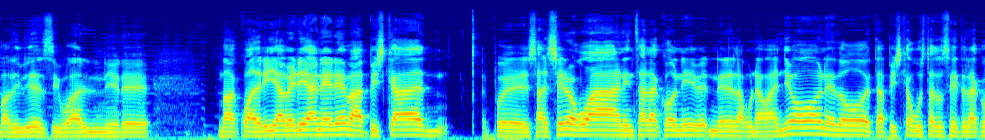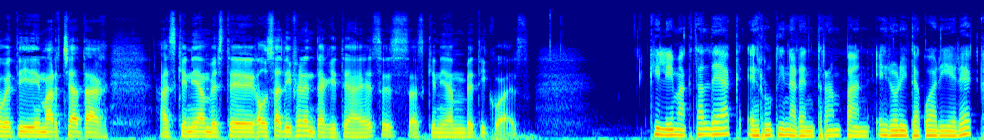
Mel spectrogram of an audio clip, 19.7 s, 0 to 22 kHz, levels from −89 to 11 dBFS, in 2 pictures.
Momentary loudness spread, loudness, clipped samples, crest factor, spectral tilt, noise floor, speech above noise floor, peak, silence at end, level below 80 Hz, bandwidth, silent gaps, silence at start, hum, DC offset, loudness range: 10 LU; -21 LUFS; under 0.1%; 16 dB; -6.5 dB/octave; -52 dBFS; 31 dB; -4 dBFS; 0 s; -46 dBFS; 14.5 kHz; none; 0 s; none; under 0.1%; 6 LU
